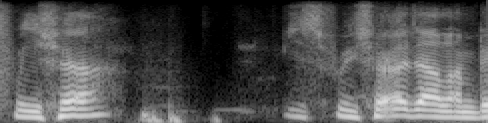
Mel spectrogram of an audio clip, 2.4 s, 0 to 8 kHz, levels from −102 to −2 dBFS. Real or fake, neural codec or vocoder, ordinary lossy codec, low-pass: fake; codec, 16 kHz, 1 kbps, X-Codec, HuBERT features, trained on balanced general audio; Opus, 32 kbps; 7.2 kHz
